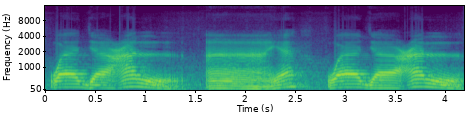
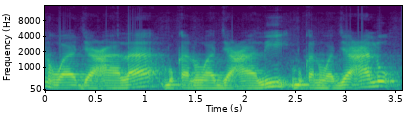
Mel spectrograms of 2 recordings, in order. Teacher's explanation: makhrajnya waja'al ahah ya wa'al bukan waja'ala bukan wajaali bukan wajaalu enggak ada bunyi a i u-ya karena dia sukun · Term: lam dalam kondisi sukun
